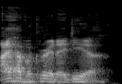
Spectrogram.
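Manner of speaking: put-on smug voice. Retelling how Kaiba claims the tournament idea: imitating Kaiba. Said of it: "And then Kaiba's like".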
